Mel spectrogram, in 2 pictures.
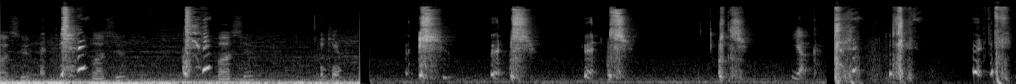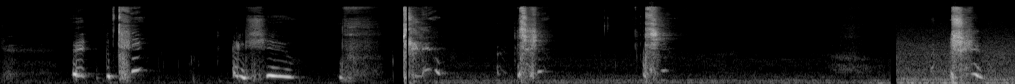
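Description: A rapid run of many sharp, explosive sneezes back to back, with some background music; ordinary sneezing.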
